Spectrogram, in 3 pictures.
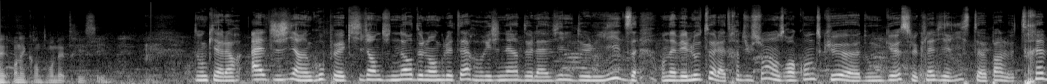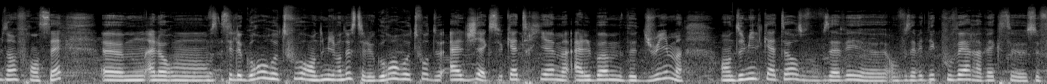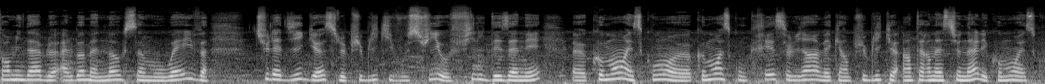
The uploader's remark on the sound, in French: en direct de l’espace presse du Festival Beauregard 2023 à Hérouville-Saint-Clair (14)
